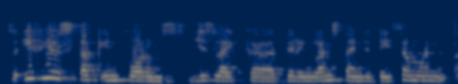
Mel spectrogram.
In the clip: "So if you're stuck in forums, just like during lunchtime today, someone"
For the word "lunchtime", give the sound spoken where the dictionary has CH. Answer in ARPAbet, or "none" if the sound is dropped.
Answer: S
